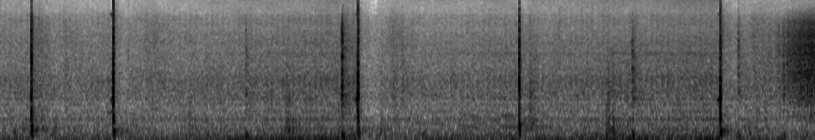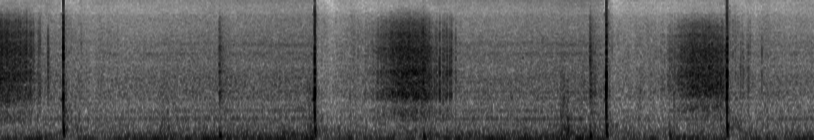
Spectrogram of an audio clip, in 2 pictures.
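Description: Aerial fireworks shells bursting, a sharp bang every second or so at an uneven pace, with three short stretches of hissing noise about halfway through, two-thirds through and near the end.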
